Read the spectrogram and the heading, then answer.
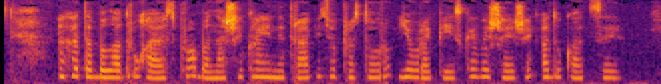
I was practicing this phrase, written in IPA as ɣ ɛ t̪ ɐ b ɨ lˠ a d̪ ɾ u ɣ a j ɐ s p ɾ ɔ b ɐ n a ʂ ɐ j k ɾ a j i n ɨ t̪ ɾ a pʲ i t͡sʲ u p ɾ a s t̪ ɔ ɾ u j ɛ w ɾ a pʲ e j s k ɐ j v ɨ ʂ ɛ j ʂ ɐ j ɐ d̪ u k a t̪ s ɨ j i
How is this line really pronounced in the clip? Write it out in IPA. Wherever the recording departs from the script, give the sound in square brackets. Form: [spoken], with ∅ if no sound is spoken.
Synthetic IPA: ɣ ɛ t̪ ɐ b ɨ lˠ a d̪ ɾ u ɣ a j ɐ s p ɾ ɔ b ɐ n a ʂ ɐ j k ɾ a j i n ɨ t̪ ɾ a pʲ i t͡sʲ u p ɾ a s t̪ ɔ ɾ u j ɛ w ɾ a pʲ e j s k ɐ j v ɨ ʂ ɛ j ʂ ɐ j ɐ d̪ u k a t̪ s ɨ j i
